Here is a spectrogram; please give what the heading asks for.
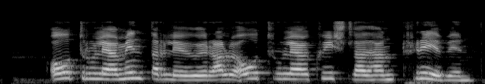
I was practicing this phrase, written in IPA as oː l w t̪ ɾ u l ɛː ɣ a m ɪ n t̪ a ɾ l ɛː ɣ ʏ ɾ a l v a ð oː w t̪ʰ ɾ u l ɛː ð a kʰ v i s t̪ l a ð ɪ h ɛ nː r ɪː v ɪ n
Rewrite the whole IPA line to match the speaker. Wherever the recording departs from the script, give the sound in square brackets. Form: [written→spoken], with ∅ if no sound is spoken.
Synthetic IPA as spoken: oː [l→∅] w t̪ ɾ u l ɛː ɣ a m ɪ n t̪ a ɾ l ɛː ɣ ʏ ɾ a l v [a→ɛ] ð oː w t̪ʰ ɾ u l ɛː [ð→ɣ] a kʰ v i s t̪ l a ð ɪ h [ɛ→a] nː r ɪː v ɪ n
